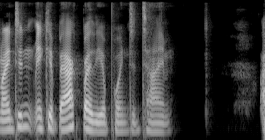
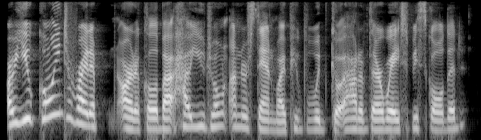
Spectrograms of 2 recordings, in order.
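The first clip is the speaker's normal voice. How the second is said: accusing scold; 3 semitones lower, 7 dB louder than usual. Acted. Woman accuses narrator.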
